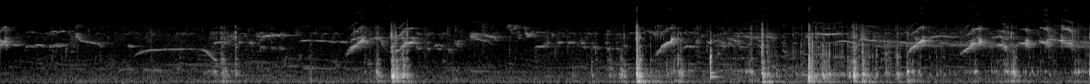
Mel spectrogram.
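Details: Oriental magpie-robin singing vigorously, a recording meant to rouse other magpie-robins to aggression: scattered high whistled notes and short sliding phrases, interrupted by frequent sharp clicks and knocks and a low background rumble.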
